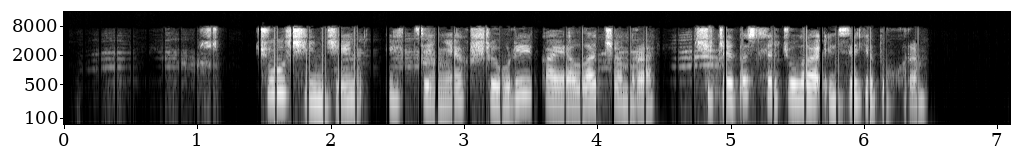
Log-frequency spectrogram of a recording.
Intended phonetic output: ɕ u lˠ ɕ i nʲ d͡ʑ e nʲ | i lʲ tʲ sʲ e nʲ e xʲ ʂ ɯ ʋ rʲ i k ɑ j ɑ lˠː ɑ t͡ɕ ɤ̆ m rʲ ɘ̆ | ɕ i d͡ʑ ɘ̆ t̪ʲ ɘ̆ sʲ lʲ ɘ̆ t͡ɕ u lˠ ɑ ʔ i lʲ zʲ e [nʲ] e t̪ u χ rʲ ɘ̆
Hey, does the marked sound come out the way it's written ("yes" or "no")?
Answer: no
